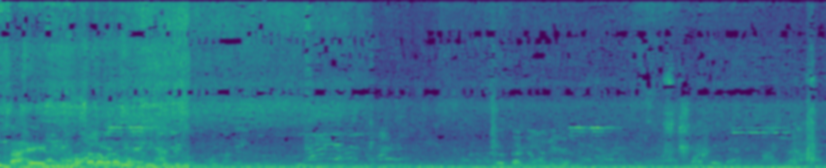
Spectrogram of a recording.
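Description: Butter sizzles on a hot griddle.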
